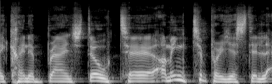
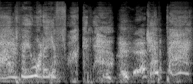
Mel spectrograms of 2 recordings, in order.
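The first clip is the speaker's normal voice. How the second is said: very high-pitched, ballistic, furious ranting. Retelling how the coach reacted mid-game: imitating a coach going ballistic. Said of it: "my coach is going, like, ballistic".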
